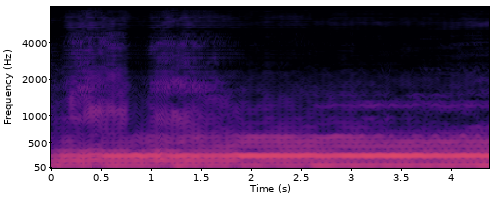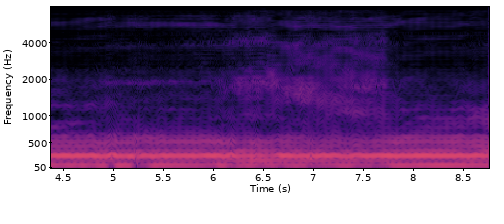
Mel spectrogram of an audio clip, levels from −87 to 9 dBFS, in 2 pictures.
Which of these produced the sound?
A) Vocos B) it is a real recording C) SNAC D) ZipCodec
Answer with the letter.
A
